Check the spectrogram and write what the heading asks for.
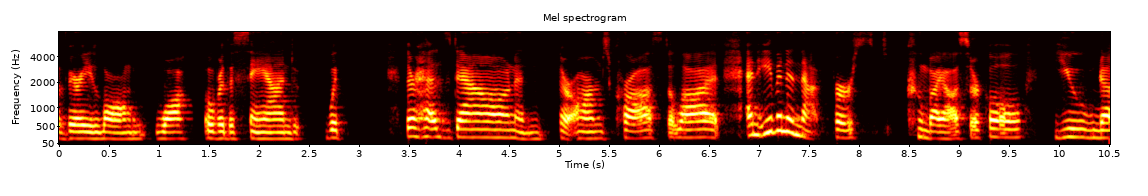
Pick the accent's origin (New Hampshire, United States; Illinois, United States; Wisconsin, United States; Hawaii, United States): Hawaii, United States; And as a Hawaiian Filipino, we say, however you ride the wave, you've surfed that wave.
